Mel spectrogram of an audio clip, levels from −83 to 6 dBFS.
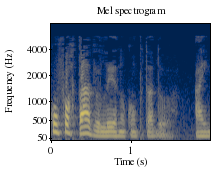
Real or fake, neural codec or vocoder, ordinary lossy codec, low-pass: real; none; MP3, 24 kbps; 7.2 kHz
